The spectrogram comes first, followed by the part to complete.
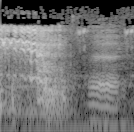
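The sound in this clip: A horse whinnies a second time after pawing the ground, giving a quavering, high cry in the first second that trails off into a lower, softer tone.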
